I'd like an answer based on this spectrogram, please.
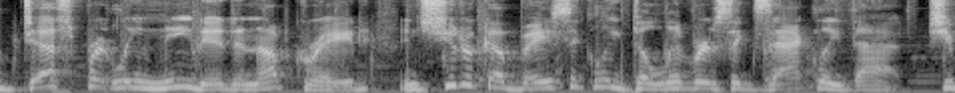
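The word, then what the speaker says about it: Schierke: I know a lot of people get it wrong and call her Shreek. In an American dialect, you would say Shirka. And in the Japanese pronunciation, it would be somewhere along the realm of Shiruka.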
